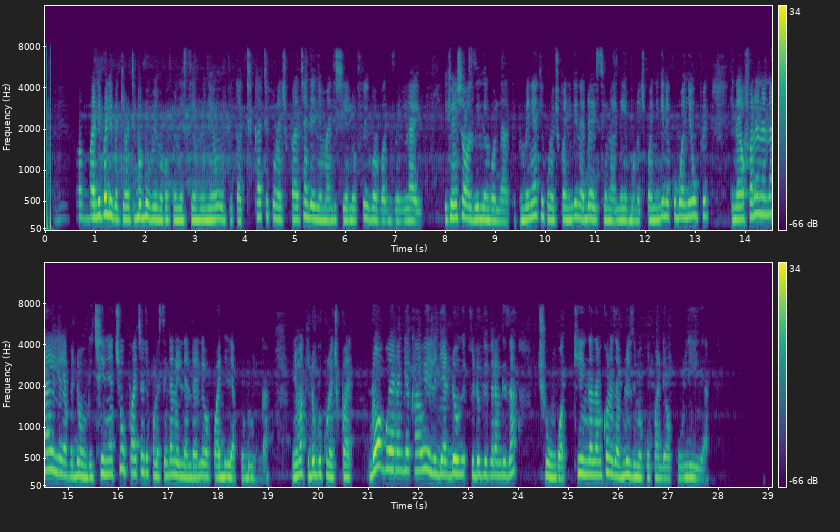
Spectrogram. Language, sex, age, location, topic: Swahili, female, 18-24, Kisumu, health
